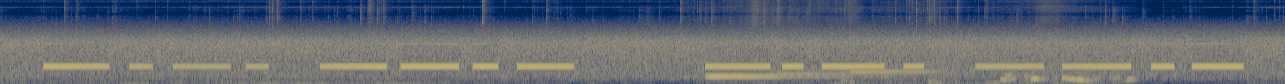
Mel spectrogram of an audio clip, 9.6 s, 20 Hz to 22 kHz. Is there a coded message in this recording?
Yes: Morse code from 0.3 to 9.4 s, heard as a keyed tone, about 8 wpm, 870 Hz, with radio static, fading and the noise inside a lift. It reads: CQ CQ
